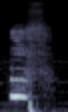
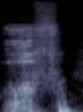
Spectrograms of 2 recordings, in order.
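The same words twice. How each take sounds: First: It is said in a high, scared voice. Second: It is said in a deep, angry voice.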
